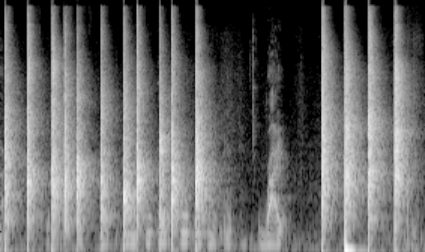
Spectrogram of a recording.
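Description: Sharp, close hand claps in quick irregular bursts on a talk show set, a brief spoken word in the middle, then another run of crisp claps.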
